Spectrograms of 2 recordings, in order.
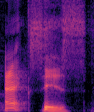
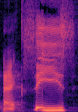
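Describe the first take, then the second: First: It is pronounced as the plural of axe. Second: It is pronounced as the plural of axis. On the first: It means more than one cutting tool. "axes is the plural of axe, the tool" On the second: It means more than one axis. "axes is the plural of axis"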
